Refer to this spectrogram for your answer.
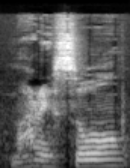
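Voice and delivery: plain reading voice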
